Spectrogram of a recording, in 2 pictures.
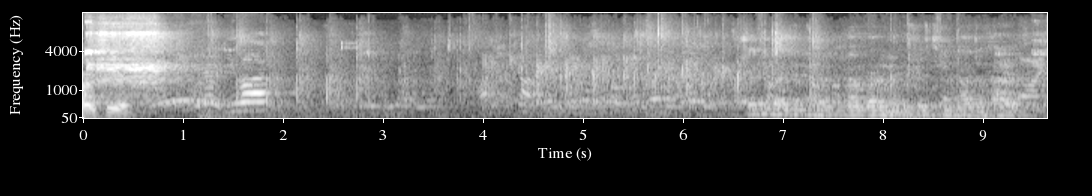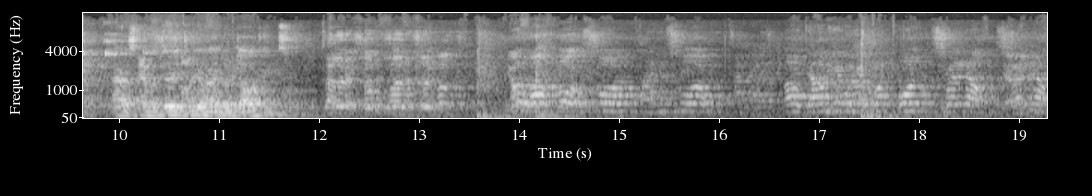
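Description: A small crowd of spectators chatters and cheers.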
